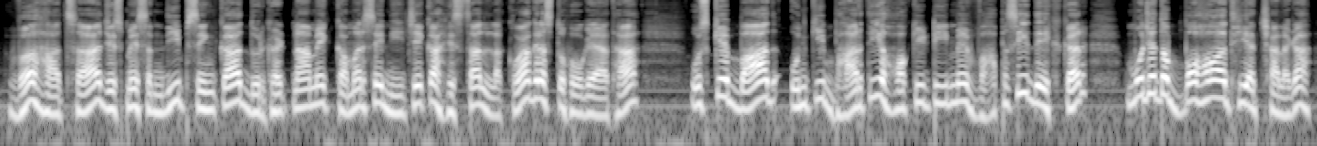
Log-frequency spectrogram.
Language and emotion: Hindi, happy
